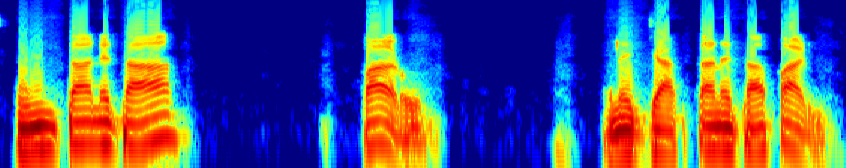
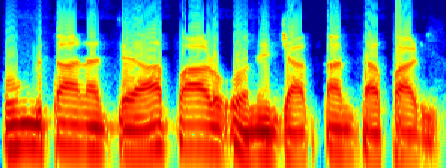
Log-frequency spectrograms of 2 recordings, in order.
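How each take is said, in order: First: ઊંઘતા ને ત્યાં, long pause, પાળો, long pause, અને જાગતા ને ત્યાં પાડી; slow quoted saying. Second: Said in the usual way. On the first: Shown as a demonstration. Teacher spelling out a saying to listeners, with pauses. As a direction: set each part of the saying apart with long pauses. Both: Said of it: "એવું દાદા ભગવાનના વાણીમાં છે".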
